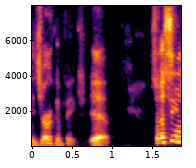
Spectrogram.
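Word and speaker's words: Jurkovec: yeah it is yeah Phil jovic is how you say but we all say jerkic yeah so it seemed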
